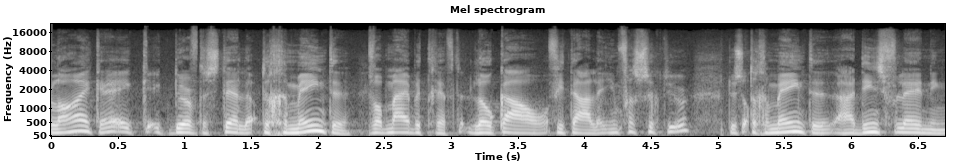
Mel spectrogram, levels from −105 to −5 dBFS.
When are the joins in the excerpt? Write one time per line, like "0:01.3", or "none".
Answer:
0:01.1
0:01.6
0:02.4
0:03.7
0:05.2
